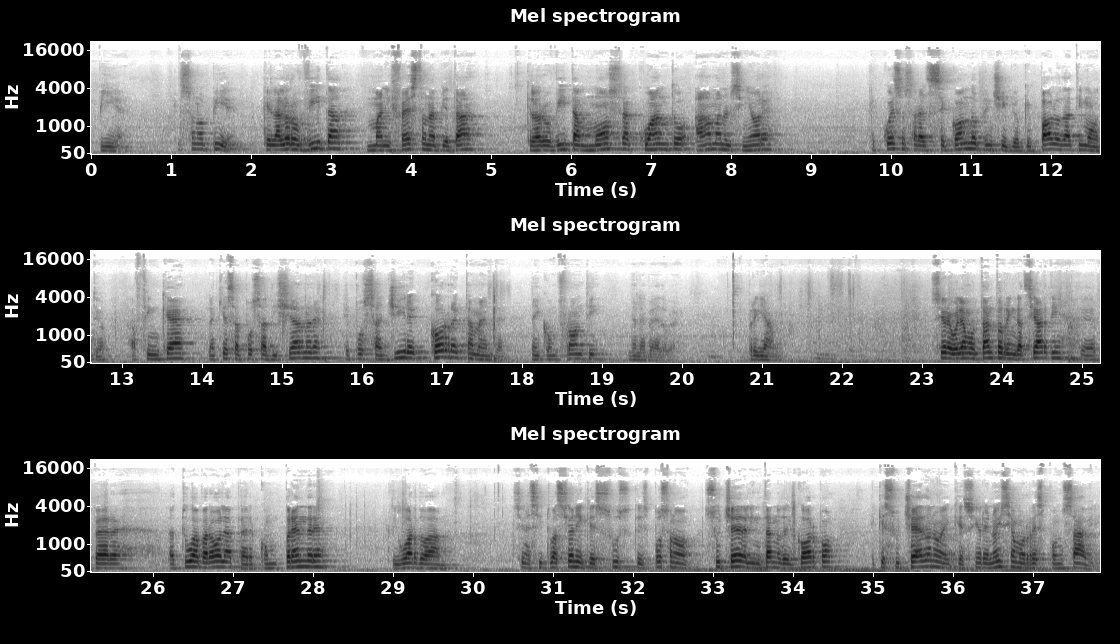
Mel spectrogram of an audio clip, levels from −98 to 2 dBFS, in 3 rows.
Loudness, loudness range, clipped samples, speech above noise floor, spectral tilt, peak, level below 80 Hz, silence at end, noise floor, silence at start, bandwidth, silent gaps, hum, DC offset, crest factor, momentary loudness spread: -18 LUFS; 7 LU; under 0.1%; 28 dB; -6 dB/octave; 0 dBFS; -46 dBFS; 0 s; -45 dBFS; 0.1 s; 19 kHz; none; none; under 0.1%; 18 dB; 19 LU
